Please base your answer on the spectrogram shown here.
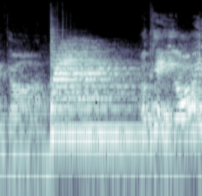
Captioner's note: gong dinging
